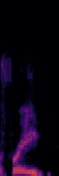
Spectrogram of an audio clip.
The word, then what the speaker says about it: Fried: and my last name is spelled free fried but it's pronounced free then I'm fried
